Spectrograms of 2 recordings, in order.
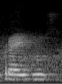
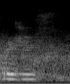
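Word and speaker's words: Fréjus: a quello del Frejus o Frejus, scegliete voi la pronuncia.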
